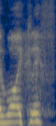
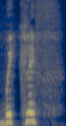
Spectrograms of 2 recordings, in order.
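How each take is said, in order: First: Wycliffe with a long "eye" in the first syllable; WHY-cliff pronunciation. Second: Wycliffe with a short "i", first syllable like "wick"; WICK-cliff pronunciation. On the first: Collector offering viewers one way to say it, Wycliffe as WHY-cliff. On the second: Collector offering viewers the other way to say it, Wycliffe as WICK-cliff. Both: Shown as a demonstration. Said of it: "it depends how you say it".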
